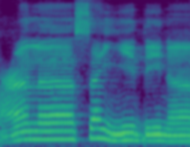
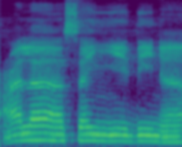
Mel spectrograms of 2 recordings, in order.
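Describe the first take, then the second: No difference in how they are said.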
